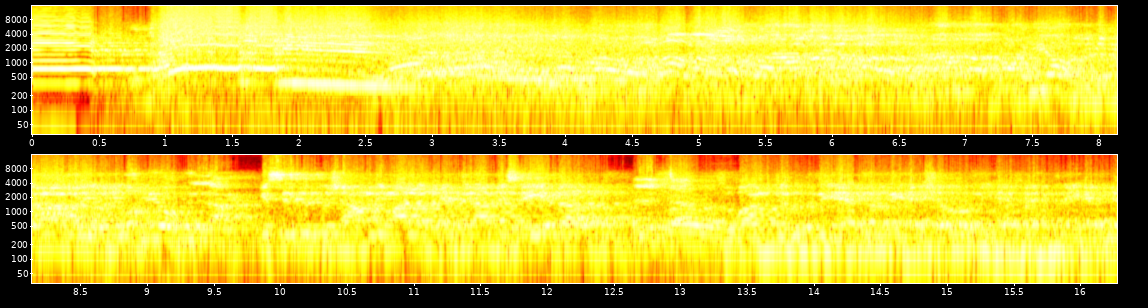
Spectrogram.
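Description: A man recites passionately into a microphone, heard through loudspeakers in an echoing hall.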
